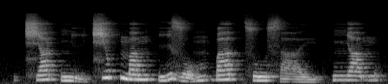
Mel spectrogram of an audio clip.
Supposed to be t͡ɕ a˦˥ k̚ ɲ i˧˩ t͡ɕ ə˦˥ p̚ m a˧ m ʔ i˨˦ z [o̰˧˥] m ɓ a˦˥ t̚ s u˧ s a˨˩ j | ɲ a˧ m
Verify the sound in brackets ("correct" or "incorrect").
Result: correct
